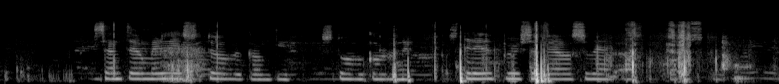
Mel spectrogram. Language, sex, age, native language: Icelandic, female, 13, Icelandic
